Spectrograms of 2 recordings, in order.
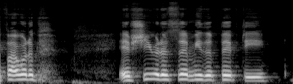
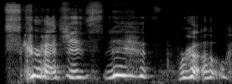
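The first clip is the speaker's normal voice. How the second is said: high, slow laughing voice; drawn out through the giggles; 13 semitones higher, much slower than usual. Real, not acted. Cracking up at chat's joke, high and slow.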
